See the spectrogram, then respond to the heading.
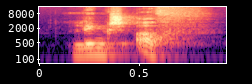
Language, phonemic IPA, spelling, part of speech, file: Dutch, /lɪŋkˈsɑf/, linksaf, adverb, Nl-linksaf.ogg
- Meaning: towards the left (while turning)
